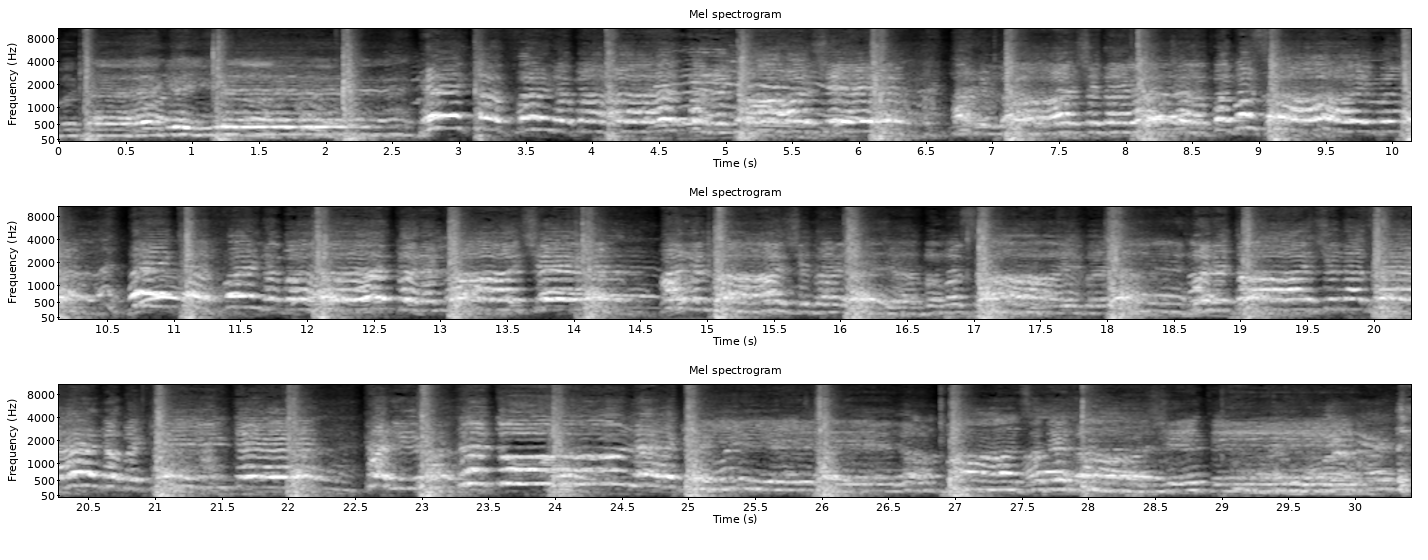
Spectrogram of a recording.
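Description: A group of men chanting a Muharram noha (lament) together, with the sharp slaps of bare-handed chest-beating (matam) keeping a steady beat beneath the voices.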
